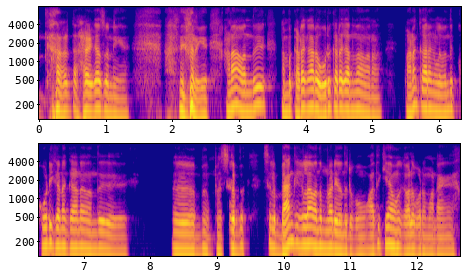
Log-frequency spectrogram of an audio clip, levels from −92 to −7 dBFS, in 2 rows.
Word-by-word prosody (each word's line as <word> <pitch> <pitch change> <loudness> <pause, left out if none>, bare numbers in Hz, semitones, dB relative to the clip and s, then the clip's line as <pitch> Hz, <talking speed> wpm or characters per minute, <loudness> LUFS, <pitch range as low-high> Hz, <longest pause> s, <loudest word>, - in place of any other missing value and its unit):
Correct 150 0 0
அழகா 155 +2 +5
சொன்னீங்க. 135 -4 -3 1.6
ஆனா 170 +4 +3 0.2
வந்து 155 +4 -1 0.4
நம்ம 150 0 -1
கடங்காரன் 170 +2 +4
ஒரு 160 - +3
கடங்காரன் 165 -1 +3
தான் 150 -3 -1
வேணாம், 130 -1 -7 0.4
பணக்காரங்கள 165 -2 +1
வந்து 160 +2 -4
கோடிக்கணக்கான 160 -3 0
வந்து, 145 +1 -1 1.9
சில 155 - +4 0.5
சில 170 - -2
ப 130 - -10
பேங்குகள்லாம் 175 +1 +4
வந்து 160 -1 0
முன்னாடி 150 -1 +3
வந்துட்டு 130 -3 -6
போகும். 125 +2 -7
அதுக்கே 175 +4 -2
அவங்க 155 -2 0
கவலைப்பட 130 -1 -1
மாட்டாங்க. 120 +1 -7
155 Hz, 130 wpm, -21 LUFS, 140-165 Hz, 1.9 s, அழகா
